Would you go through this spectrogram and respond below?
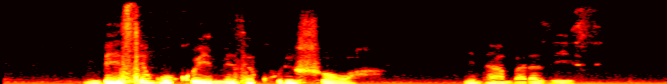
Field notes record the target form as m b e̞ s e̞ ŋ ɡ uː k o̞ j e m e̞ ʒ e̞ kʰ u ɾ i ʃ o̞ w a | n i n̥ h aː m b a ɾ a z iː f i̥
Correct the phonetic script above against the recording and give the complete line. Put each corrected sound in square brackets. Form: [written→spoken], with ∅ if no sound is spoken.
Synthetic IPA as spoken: m b e̞ s e̞ ŋ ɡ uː k o̞ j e m e̞ [ʒ→z] e̞ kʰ u ɾ i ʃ o̞ w a | n i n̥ h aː m b a ɾ a z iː [f→s] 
